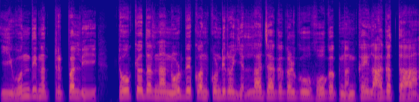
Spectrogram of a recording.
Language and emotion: Kannada, fearful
